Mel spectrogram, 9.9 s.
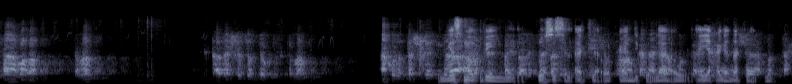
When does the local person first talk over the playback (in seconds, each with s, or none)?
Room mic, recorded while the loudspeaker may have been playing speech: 5.5 s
